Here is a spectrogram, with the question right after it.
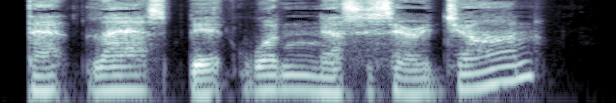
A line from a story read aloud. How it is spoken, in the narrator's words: she whispered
